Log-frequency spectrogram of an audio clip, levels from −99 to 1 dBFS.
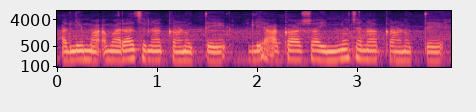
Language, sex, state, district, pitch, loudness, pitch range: Kannada, female, Karnataka, Bellary, 170 Hz, -20 LUFS, 160-175 Hz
